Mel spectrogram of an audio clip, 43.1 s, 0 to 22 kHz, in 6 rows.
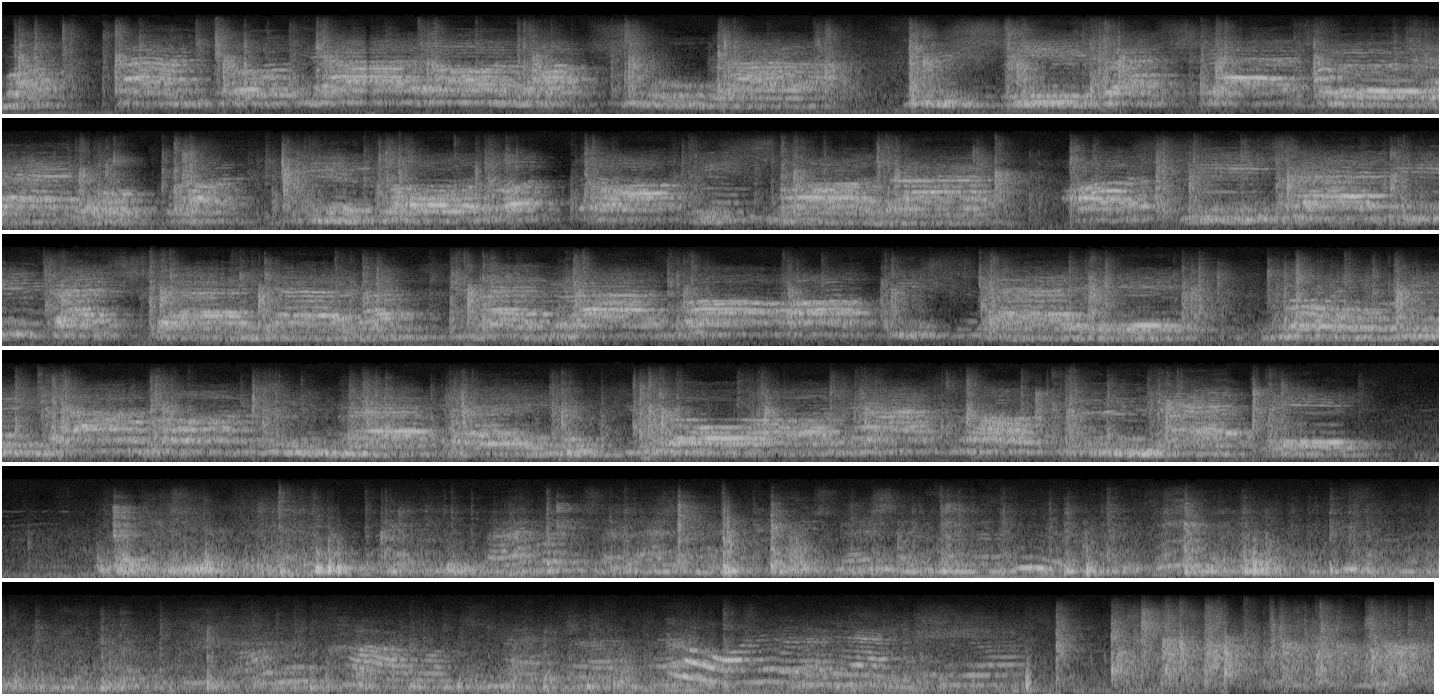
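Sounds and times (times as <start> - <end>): hand clapping: 0.0 - 28.4, 41.1 - 43.0
children singing together: 0.0 - 28.6.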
